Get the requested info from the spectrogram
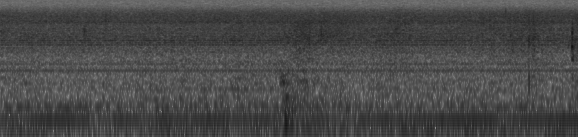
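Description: Steady low hum with hiss, the room's background tone during a pause in the talk, with one brief soft sound about two seconds in.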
